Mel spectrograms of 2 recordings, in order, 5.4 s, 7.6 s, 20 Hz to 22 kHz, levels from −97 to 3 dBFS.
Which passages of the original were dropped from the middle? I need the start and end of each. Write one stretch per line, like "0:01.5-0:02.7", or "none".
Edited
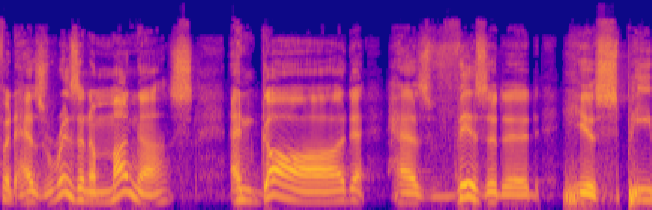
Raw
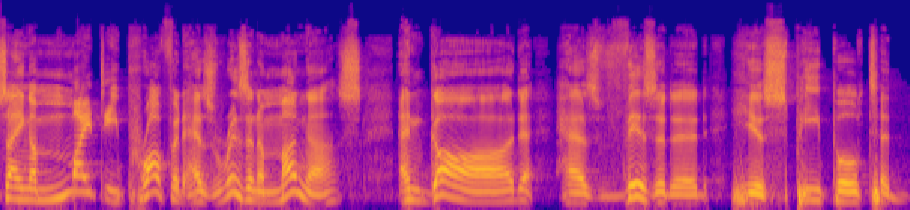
none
